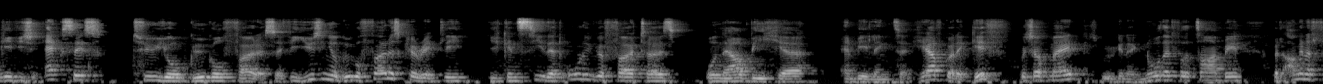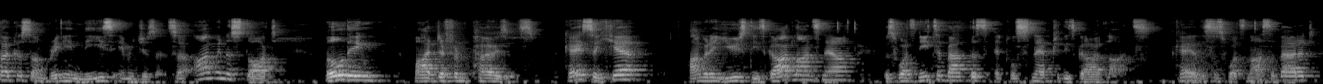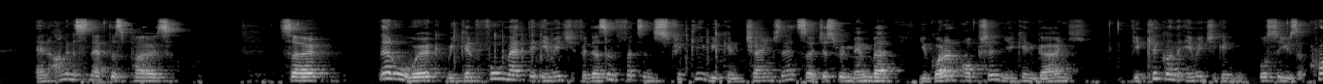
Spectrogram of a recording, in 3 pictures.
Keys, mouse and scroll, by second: 2.6 scroll down 1, 3.8-4.5 scroll down 2, 13.9 click, 15.6-20.7 drag, 21.6 click, 21.7 click, 23.1 click, 25.7 click, 29.4 click, 31.2 Right, 31.5 Right, 31.9 Right, 32.0 Right, 32.0-34.5 drag, 32.4 Left, 33.3 Right, 33.5 Left, 36.3 middle click, 37.6 click, 39.4 click.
